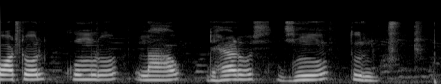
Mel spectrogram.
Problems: none marked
